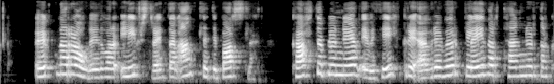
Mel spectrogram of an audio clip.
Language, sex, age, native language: Icelandic, female, 30-39, Icelandic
